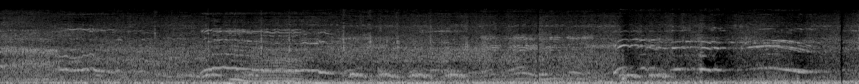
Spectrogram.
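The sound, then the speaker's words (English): A little boy screams and wails in distress over a steady wash of traffic noise, the high cries rising and falling continuously as a white SUV speeds off. “The white SUV speeds off, trailed by the screams of the distraught little boy.”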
